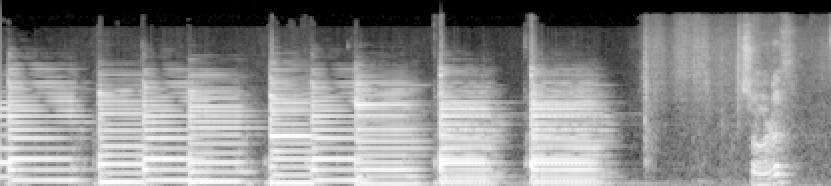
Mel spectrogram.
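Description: Acoustic grand piano playing a simple melody over chords in both hands, a short phrase of separate notes about two a second, played loud. The last chord rings out and fades about four and a half seconds in.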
